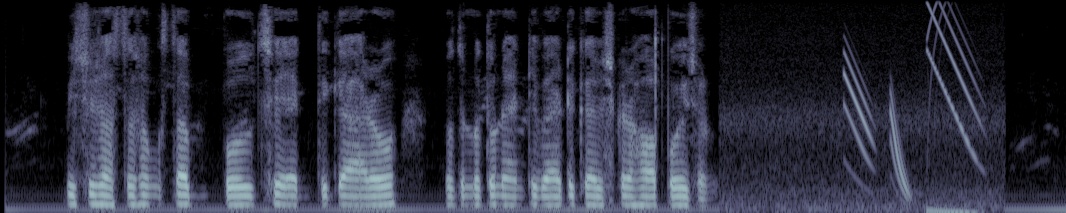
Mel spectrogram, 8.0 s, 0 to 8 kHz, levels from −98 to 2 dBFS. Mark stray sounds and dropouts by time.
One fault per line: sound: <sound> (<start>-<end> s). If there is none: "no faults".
sound: chirp (6.3-7.4 s)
